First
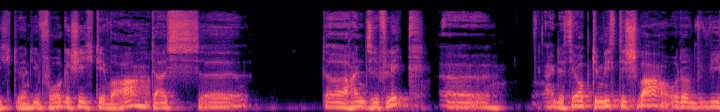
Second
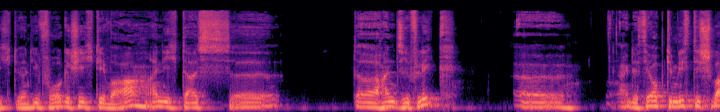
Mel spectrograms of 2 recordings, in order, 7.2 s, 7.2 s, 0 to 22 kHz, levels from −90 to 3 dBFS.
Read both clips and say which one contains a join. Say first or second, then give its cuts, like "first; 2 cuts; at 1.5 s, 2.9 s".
first; 2 cuts; at 1.5 s, 4.3 s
